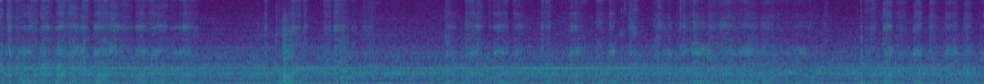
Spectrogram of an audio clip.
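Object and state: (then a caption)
Pencil scribbling on a paper sketchpad. A wooden pencil held in a hand rubs and scribbles across the page of a spiral-bound paper sketchpad lying flat on a surface, shading a dark area. A steady, dry scratching and rubbing of the pencil lead on paper continues throughout, with bursts of brighter rasping strokes over a faint constant hum.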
